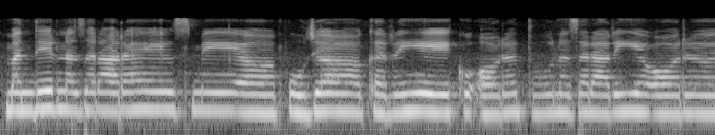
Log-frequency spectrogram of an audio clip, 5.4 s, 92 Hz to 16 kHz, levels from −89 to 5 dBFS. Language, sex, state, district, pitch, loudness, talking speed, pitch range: Hindi, female, Himachal Pradesh, Shimla, 225 Hz, -15 LUFS, 200 wpm, 220-235 Hz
